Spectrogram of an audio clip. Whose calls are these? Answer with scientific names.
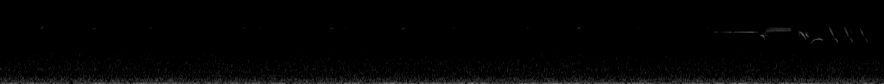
Leucosticte tephrocotis, Zonotrichia leucophrys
